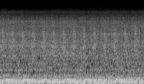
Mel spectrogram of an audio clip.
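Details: V8 with Aces EFI, idling after the ECU cam setting was returned to stock. Faint, quick, light valvetrain ticking rides over a steady idle; the owner is unsure of the source.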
